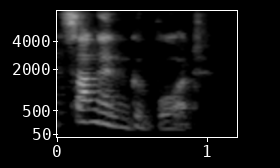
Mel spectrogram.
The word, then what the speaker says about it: Zangengeburt: Es war eine Zangengeburt. Zangen. Oh, can you say it properly? – Es war eine Zangengeburt.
